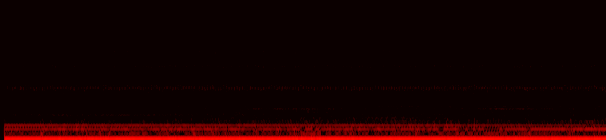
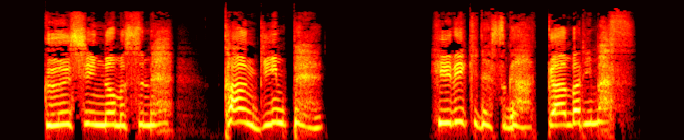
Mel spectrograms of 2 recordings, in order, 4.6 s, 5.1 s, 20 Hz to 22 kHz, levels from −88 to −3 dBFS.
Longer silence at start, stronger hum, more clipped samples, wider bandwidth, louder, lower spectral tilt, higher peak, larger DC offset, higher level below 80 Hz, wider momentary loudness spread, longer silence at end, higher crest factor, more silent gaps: second, 0.05 s vs 0.35 s; neither; neither; about the same, 16.5 kHz vs 17.5 kHz; second, -63 LUFS vs -18 LUFS; first, -5.5 dB/octave vs -0.5 dB/octave; second, -50 dBFS vs 0 dBFS; neither; about the same, -58 dBFS vs -62 dBFS; second, 0 LU vs 12 LU; second, 0 s vs 0.4 s; second, 8 dB vs 20 dB; neither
